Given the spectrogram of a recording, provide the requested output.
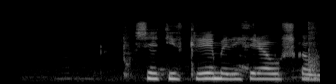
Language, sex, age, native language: Icelandic, male, 10, Icelandic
